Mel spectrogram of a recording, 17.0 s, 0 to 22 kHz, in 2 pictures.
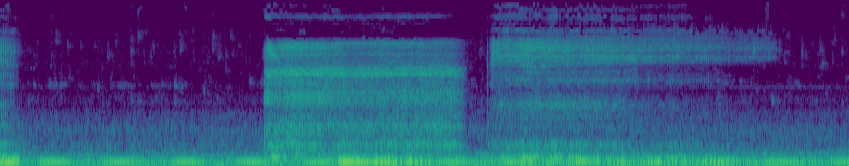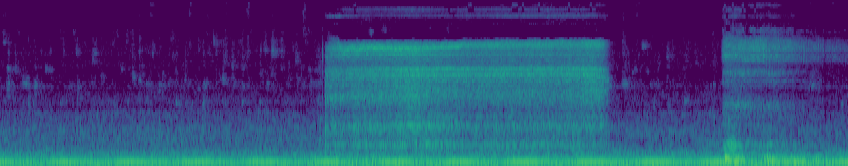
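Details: Long, rasping snores on each breath, about four over seventeen seconds, over a steady low hum, from a 13-year-old rescue pit bull asleep; ordinary sleep snoring.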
